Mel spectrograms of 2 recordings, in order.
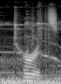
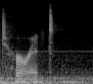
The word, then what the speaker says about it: turret: of the three occurrence turrets started shooting them Freudian slip it's pronounced turret not turrent right about here is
